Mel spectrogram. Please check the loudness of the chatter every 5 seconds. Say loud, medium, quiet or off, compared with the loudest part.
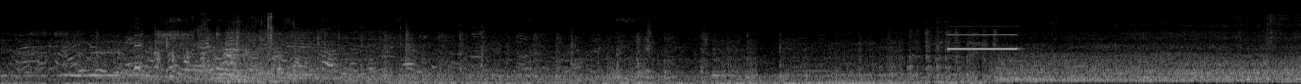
loud, medium, off.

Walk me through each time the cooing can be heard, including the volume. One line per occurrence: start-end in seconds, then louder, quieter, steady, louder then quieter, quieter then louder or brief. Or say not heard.
not heard.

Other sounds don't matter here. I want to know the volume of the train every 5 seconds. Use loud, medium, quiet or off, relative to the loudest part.
medium, medium, loud.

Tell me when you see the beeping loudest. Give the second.
10 s.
